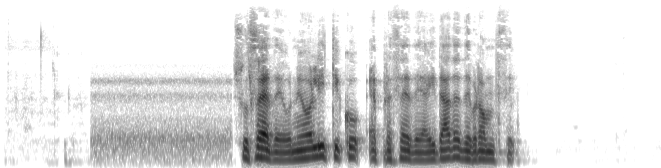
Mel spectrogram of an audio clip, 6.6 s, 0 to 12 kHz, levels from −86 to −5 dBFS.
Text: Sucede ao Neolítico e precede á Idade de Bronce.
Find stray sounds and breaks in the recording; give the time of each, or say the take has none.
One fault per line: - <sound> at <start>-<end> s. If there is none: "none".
none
